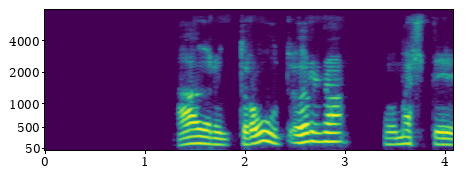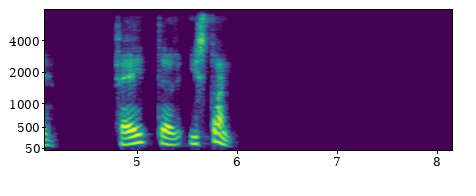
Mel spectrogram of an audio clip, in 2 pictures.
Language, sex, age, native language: Icelandic, male, 50-59, Icelandic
